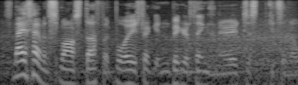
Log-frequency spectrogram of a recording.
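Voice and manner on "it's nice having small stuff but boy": ordinary delivery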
